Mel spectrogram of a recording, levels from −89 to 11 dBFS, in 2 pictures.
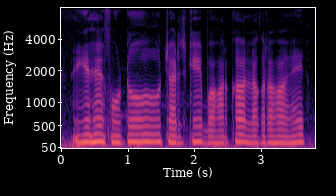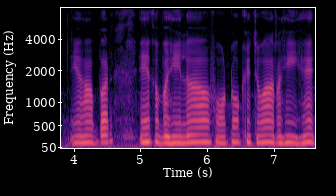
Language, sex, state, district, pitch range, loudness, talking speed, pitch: Hindi, male, Uttar Pradesh, Jyotiba Phule Nagar, 140-155 Hz, -28 LUFS, 135 wpm, 150 Hz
